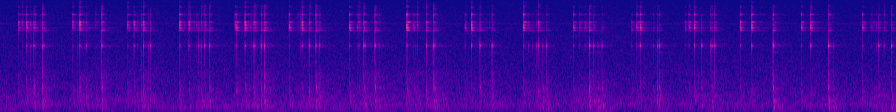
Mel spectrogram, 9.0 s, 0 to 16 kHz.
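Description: Long painted nails tap the sides of an empty, medium-sized ribbed clear glass jar in a quick, uneven rhythm of about 38 light clicks. Each tap is sharp and bright with a thin glassy ting that dies away almost instantly, over a quiet background with almost no low end.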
